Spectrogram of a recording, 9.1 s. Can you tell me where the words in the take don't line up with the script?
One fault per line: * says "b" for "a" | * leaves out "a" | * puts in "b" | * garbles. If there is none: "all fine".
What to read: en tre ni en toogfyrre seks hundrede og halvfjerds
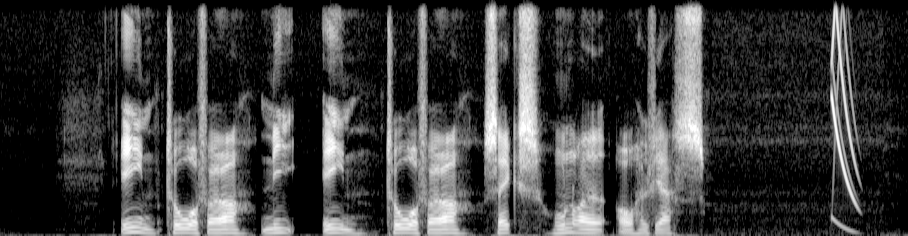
* says "toogfyrre" for "tre"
